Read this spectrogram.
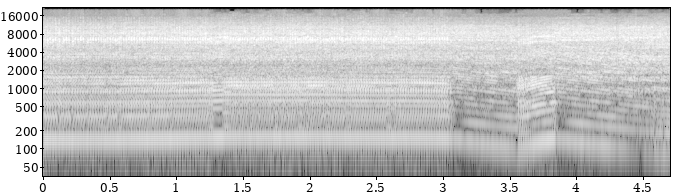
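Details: Homelite Super XL chainsaw, test run on the second carburetor: clean, steady buzz at idle, then pitch drops and recovers as the chain loads in wood; runs and cuts normally.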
